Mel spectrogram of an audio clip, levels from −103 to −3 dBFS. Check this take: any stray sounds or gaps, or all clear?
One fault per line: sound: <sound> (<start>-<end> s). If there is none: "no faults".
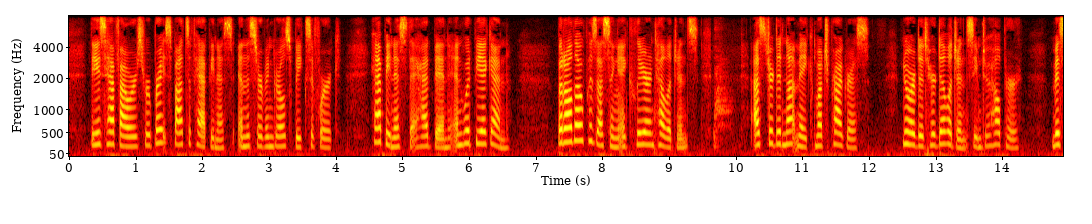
sound: bark (9.6-10.0 s)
